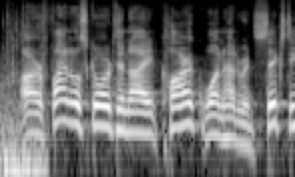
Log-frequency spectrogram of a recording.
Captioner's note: crashing sound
